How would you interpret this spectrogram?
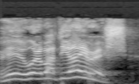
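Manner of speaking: imitating a belligerent Irish guy; Colin Quinn impression. The Irish vet butting in, mock Colin Quinn voice. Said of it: "he was like Colin Quinn Irish".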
